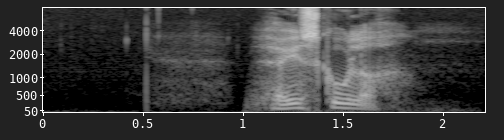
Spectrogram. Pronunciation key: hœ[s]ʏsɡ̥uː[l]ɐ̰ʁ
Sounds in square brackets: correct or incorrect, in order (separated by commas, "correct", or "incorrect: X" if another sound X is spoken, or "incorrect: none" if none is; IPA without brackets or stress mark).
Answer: incorrect: none, correct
